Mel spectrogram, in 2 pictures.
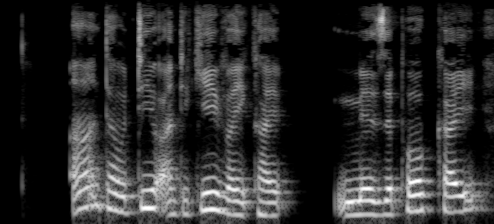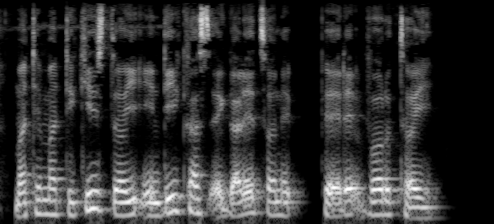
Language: Esperanto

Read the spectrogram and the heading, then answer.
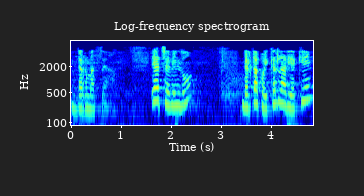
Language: Basque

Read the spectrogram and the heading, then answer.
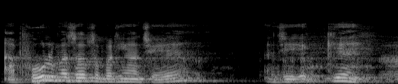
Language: Maithili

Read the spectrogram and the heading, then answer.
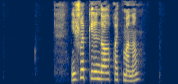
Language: Bashkir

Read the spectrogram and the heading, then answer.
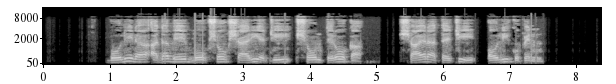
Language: Brahui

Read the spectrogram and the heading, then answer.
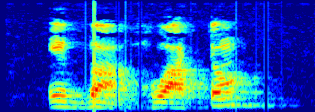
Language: Aja (Benin)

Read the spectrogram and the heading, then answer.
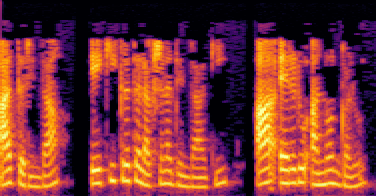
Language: Kannada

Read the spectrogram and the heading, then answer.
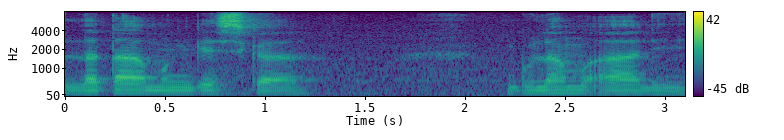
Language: Sanskrit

